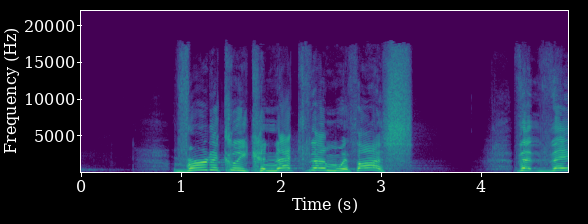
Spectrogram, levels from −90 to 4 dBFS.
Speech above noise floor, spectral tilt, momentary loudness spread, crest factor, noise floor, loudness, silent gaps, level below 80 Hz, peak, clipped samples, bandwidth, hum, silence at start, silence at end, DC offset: 52 dB; -3 dB/octave; 9 LU; 18 dB; -77 dBFS; -25 LUFS; none; -80 dBFS; -8 dBFS; under 0.1%; 18 kHz; none; 0.95 s; 0 s; under 0.1%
